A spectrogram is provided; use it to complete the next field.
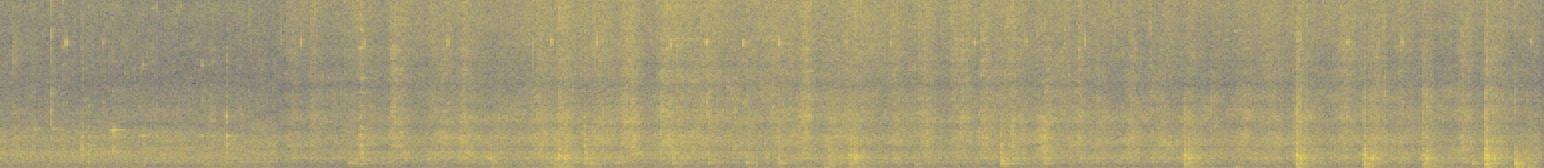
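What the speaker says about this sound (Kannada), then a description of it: "ಇದು ಸಕ್ಕರೆ ಪಾಕದ ಥರ ಹಾಕಬೇಕು ಇನ್ನೂ ಸ್ವಲ್ಪ ಕಲ್ ಸಕ್ಕರೆನ ಆ್ಯಡ್ ಮಾಡ್ತಿದ್ದೀನಿ" A spoon stirs a sugar and rock sugar syrup in a pan for gulkand, giving a steady run of soft scraping and sticky bubbling sounds, close up and continuous throughout.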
